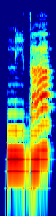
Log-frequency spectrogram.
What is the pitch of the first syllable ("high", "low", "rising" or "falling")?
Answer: low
